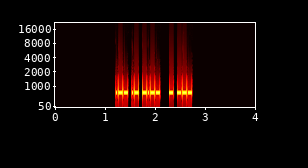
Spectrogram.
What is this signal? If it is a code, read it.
Morse code, heard as a keyed tone, about 44 wpm, 700 Hz. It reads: WAY TO
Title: Sets of 2 Words 45wpm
